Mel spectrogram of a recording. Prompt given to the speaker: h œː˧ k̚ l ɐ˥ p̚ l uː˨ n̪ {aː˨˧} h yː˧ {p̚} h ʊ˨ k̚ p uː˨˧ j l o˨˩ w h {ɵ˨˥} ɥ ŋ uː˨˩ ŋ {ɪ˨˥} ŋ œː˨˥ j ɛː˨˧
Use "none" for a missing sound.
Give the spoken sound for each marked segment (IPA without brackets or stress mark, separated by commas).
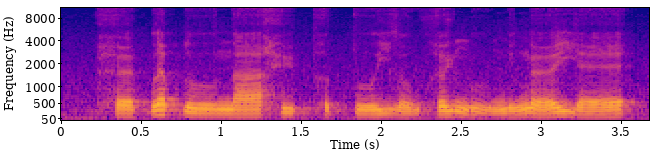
aː˨˧, p̚, ɵ˥, ɪ˨˥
